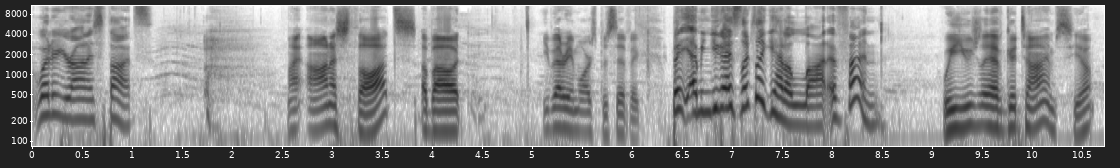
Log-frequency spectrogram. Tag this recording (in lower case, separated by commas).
speech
